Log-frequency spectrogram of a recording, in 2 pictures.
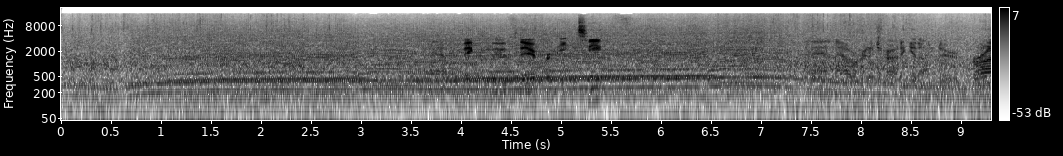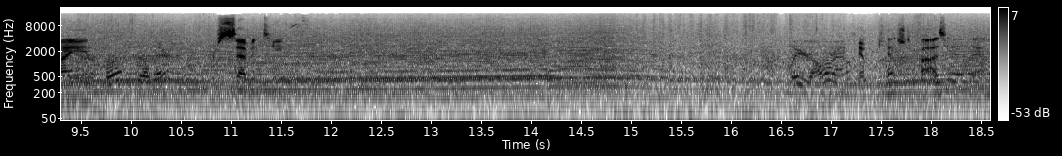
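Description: A race car engine roars, rising and falling in pitch as it accelerates and slows for corners.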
